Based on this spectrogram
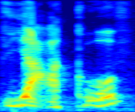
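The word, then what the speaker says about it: יעקב: One pronounced Yaakov, good, and one pronounced Yisrael, okay, good.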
